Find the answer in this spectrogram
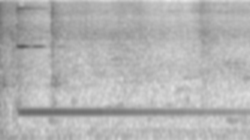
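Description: A single chime rings once: one clear tone that sets in just after the start and fades slowly over about two and a half seconds.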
